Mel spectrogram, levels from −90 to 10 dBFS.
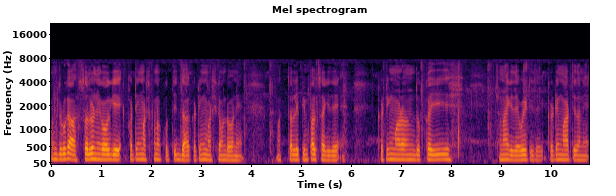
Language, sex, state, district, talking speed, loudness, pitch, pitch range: Kannada, female, Karnataka, Gulbarga, 120 wpm, -19 LUFS, 140 Hz, 130-145 Hz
